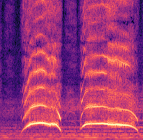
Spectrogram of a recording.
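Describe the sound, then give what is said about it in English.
A wretched, shrill screech rings out twice on a street, each cry held for nearly a second with a rising then falling pitch, loud, separated by a brief pause, with no talking. “No sooner had my feet hit the pavement than a wretched screech was loosed.”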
